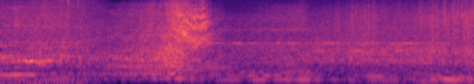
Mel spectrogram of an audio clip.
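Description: Tyres hiss on a wet track as a car passes.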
